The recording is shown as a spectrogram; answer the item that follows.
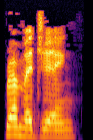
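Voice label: "rummaging", English, British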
